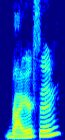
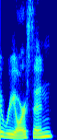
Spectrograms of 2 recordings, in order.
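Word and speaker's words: Riorson: is no my Zaden Ryerson Ron people say roron I say Ryerson okay I say RoR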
